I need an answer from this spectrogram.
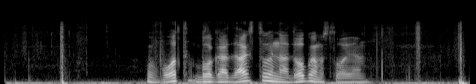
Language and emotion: Russian, positive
